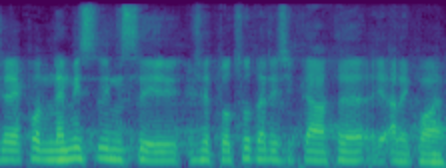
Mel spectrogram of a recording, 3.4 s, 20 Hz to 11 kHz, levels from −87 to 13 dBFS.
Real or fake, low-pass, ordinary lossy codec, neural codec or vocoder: fake; 9.9 kHz; AAC, 48 kbps; codec, 16 kHz in and 24 kHz out, 1.1 kbps, FireRedTTS-2 codec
